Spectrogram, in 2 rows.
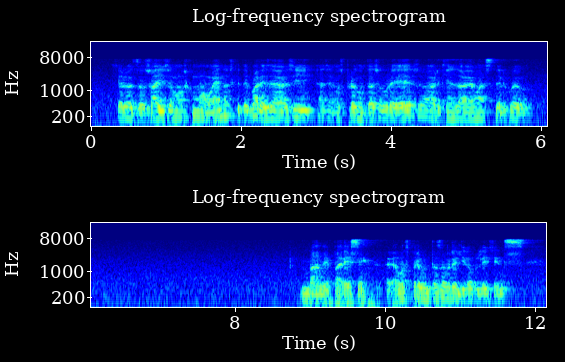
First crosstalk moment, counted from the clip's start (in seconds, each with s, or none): none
